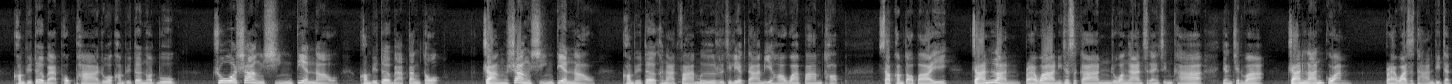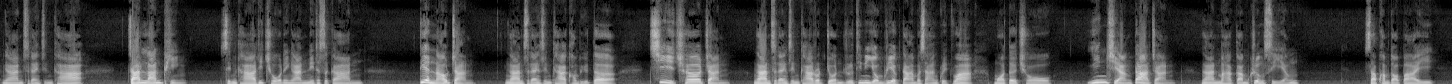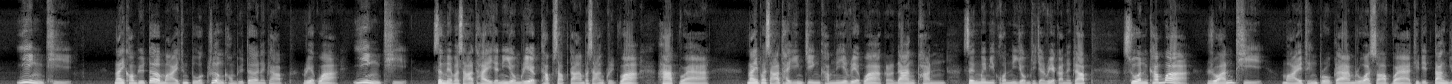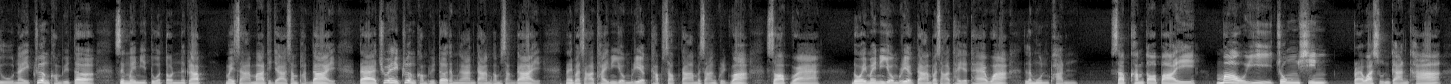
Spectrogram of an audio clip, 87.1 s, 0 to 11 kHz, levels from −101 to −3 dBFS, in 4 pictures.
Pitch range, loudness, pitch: 105-155 Hz, -27 LUFS, 125 Hz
